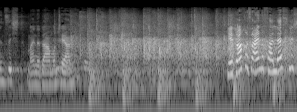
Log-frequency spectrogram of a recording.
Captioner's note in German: Beifall SPD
